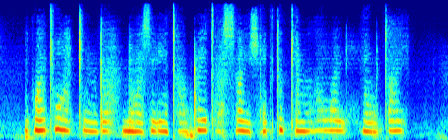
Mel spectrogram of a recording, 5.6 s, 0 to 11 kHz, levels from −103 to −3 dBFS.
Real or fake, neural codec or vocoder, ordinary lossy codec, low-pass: fake; codec, 44.1 kHz, 0.9 kbps, DAC; MP3, 48 kbps; 9.9 kHz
